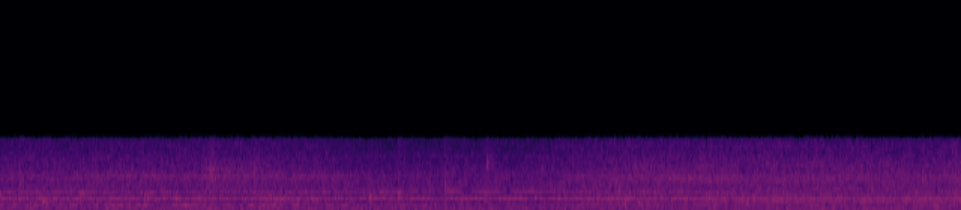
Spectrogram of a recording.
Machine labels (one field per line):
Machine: pump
